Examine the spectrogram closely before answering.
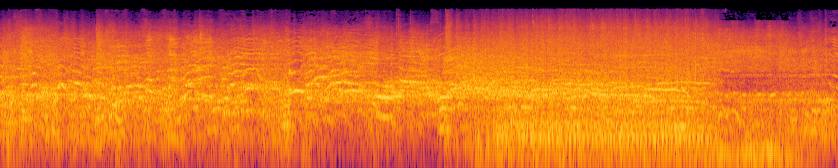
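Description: A crowd of spectators cheers and shouts in an echoing rink.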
